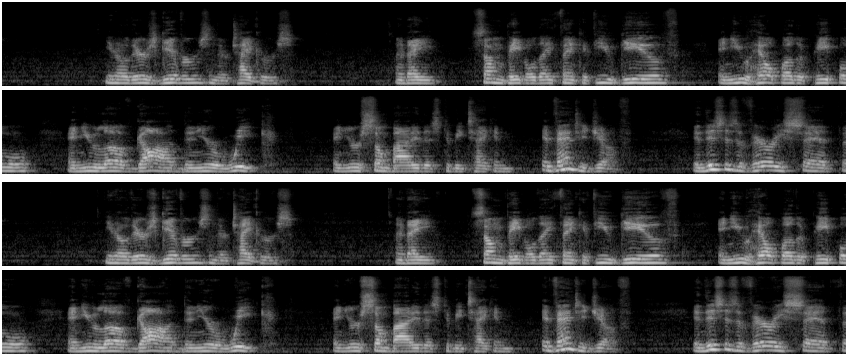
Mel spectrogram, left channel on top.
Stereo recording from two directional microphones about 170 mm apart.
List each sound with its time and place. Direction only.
1.2 s speech: 15° left (ahead or behind)
3.9 s speech: 15° left (ahead or behind)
